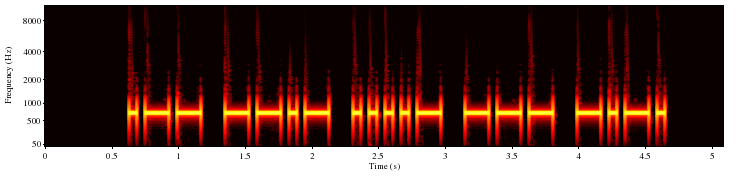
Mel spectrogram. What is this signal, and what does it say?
Morse code, heard as a keyed tone, about 20 wpm, 700 Hz. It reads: WQ4OC
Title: USA Call Signs - 5 Characters - Repeated 3x - 20wpm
